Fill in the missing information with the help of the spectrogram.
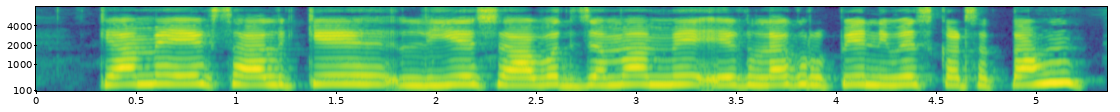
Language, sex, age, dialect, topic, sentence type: Hindi, female, 18-24, Awadhi Bundeli, banking, question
